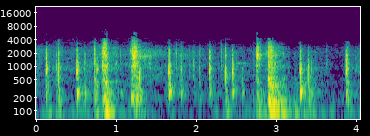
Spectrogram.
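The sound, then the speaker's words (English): An elevator arriving in a radio drama: a clattering run of many knocks, rattles and mechanical clicks, busy and uneven, at moderate loudness. “There's the elevator now.”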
